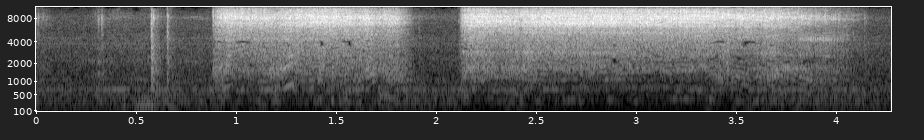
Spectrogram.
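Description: Cordless electric screwdriver running in two spells, backing out a screw. It gives a steady high-pitched whine for about a second from about a second in, then, after a brief pause, for nearly two seconds more.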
